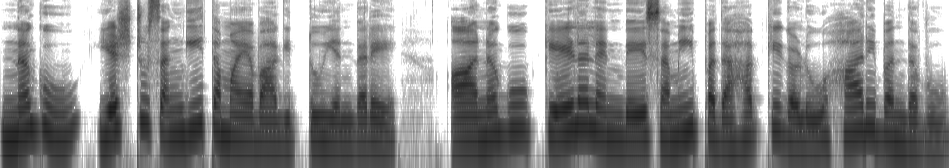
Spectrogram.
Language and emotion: Kannada, neutral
